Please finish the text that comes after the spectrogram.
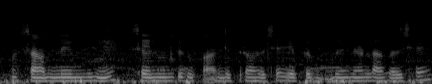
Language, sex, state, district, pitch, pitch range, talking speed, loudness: Maithili, female, Bihar, Vaishali, 160 Hz, 155-165 Hz, 180 wpm, -38 LUFS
